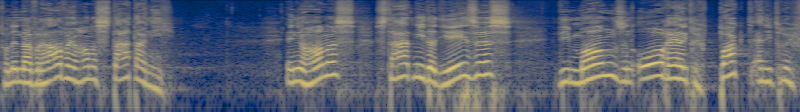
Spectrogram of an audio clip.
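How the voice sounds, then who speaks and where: A man preaching a lively sermon, acting out the scenes as he tells them. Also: high-pitched. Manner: animated storytelling, acting out the scenes.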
